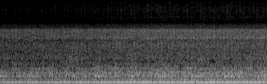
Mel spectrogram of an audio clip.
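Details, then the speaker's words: 2006 Audi A4 abandoned about 4 years, first start on spare battery: steady low even idle with slight rising surge, no knocks or misses; normal cold-start running until warmed up. "Yeah, but that's normal for cars that are just turned on. Whenever you turn on the car for the first time until it heats up, that's what happens."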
